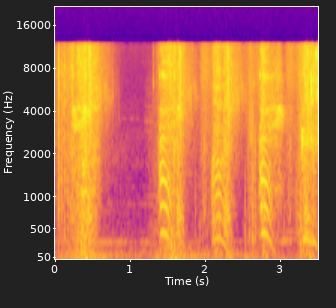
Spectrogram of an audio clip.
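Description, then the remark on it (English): A small bird, a cuckoo, is swung upwards over someone's head and slammed into a wall, giving five dull, heavy thuds in an uneven rhythm, each with a brief squeaky, fleshy crunch. No voices are heard. “Then she swings it upwards, over her head, slamming it into the wall.”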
